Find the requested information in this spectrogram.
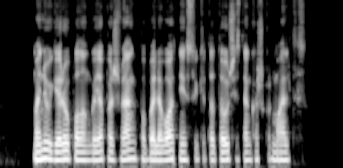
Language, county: Lithuanian, Vilnius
